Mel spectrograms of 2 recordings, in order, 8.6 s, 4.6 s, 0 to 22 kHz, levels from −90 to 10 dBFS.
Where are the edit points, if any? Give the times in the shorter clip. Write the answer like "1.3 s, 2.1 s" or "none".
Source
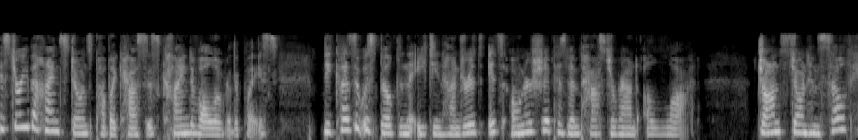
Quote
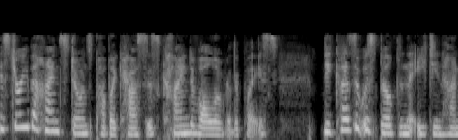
none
